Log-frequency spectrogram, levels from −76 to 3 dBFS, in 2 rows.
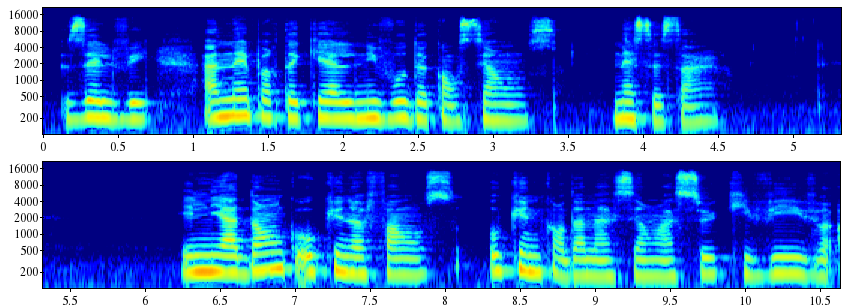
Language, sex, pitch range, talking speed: French, female, 170-200 Hz, 115 wpm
